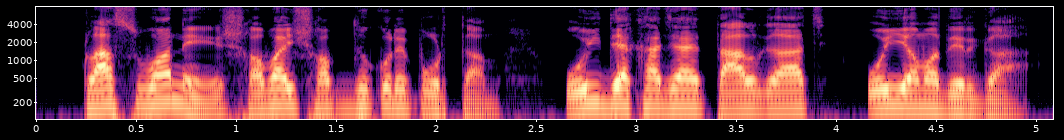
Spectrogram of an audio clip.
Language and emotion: Bengali, neutral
